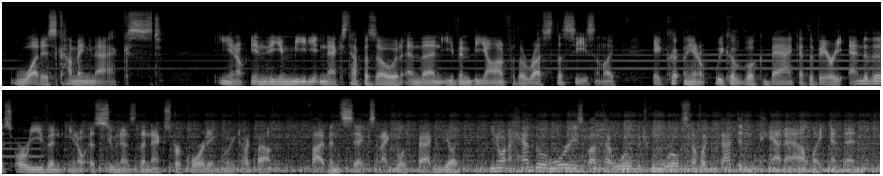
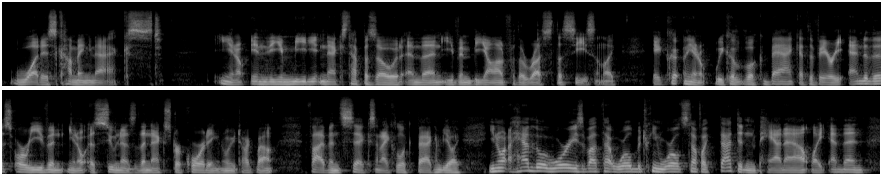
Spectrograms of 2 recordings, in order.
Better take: second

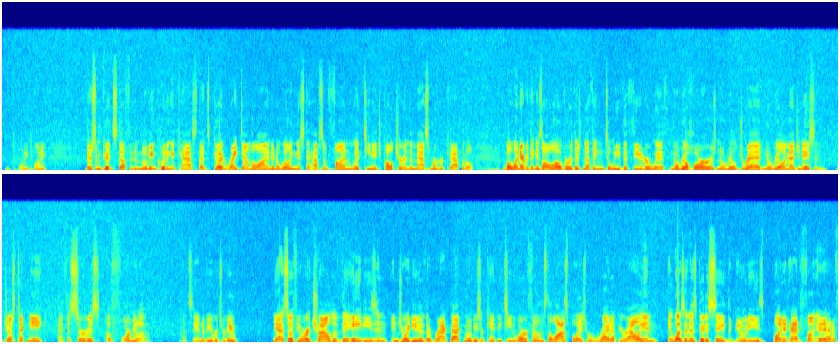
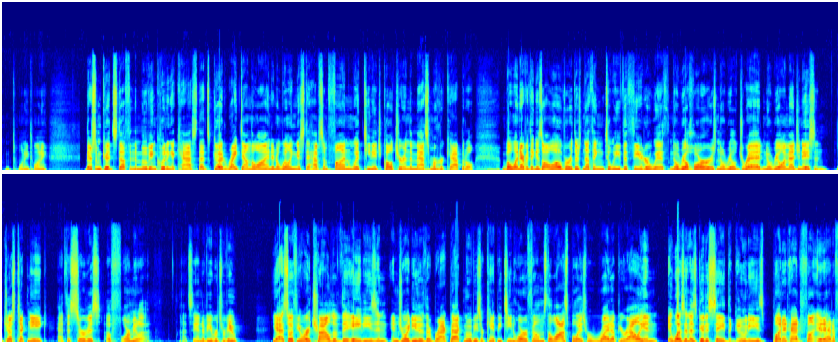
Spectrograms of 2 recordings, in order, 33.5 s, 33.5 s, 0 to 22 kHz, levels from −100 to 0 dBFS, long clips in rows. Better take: second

